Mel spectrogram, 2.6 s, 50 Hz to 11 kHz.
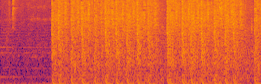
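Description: Gunfire from World War 3, a video game: a steady, loud rapid-fire burst of closely spaced shots that starts abruptly, runs continuously with a brief dip, then keeps hammering.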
